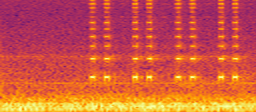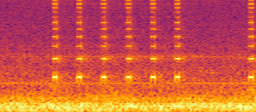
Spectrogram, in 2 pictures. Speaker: beeps is our motor direction normal is by the fault reverse would be option two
